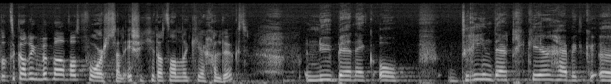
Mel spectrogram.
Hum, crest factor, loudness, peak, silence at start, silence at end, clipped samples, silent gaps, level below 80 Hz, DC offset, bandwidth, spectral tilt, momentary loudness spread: none; 18 dB; -22 LUFS; -6 dBFS; 0 s; 0 s; under 0.1%; none; -48 dBFS; under 0.1%; 19 kHz; -3.5 dB/octave; 11 LU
